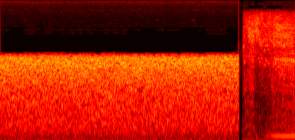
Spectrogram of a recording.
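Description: Steady, even electronic static hiss, a signal-lost effect under an offline screen. It cuts off abruptly near the end and gives way to a brief burst with a low hum.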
